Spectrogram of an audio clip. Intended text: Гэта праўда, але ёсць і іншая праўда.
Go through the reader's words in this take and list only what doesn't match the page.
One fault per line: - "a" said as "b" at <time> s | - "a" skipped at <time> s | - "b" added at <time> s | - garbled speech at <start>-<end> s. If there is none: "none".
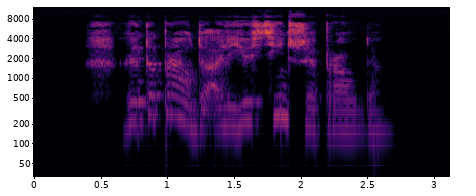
none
